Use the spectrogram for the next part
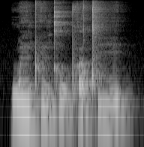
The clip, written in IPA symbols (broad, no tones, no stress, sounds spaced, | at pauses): w ĩ pʰ ĩ kʰ u pʰ ɐ tʰ i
